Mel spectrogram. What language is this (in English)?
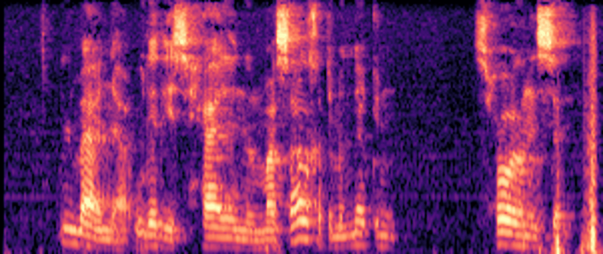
Kabyle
